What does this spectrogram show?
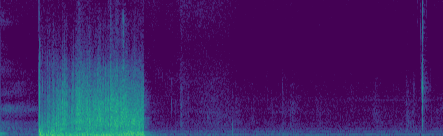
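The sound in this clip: Bomb explosion sound effect: a loud, broad blast that holds for just over a second and then cuts to a quiet tail, with a small faint click a few seconds later.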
